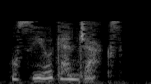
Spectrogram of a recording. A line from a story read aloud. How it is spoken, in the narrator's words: Lyrianna whispered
